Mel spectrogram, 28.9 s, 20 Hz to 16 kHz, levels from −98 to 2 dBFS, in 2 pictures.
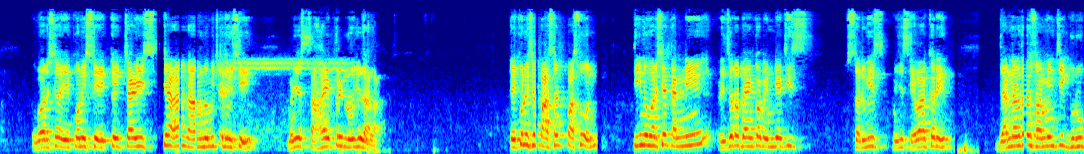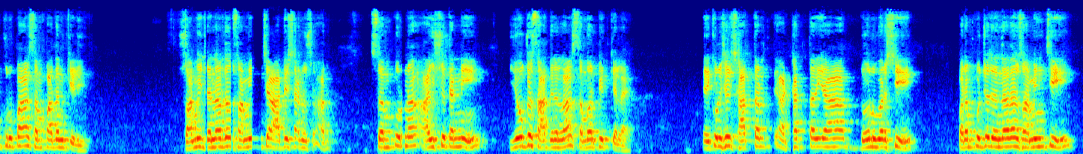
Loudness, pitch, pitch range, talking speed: -17 LUFS, 200 Hz, 185-215 Hz, 100 wpm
